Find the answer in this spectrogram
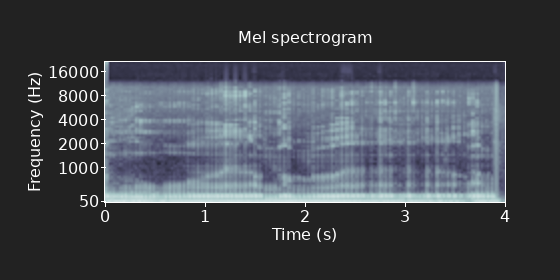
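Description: A loud, low, steady rumble with a fast pulsing rattle to it. It starts suddenly and stops just before the end.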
